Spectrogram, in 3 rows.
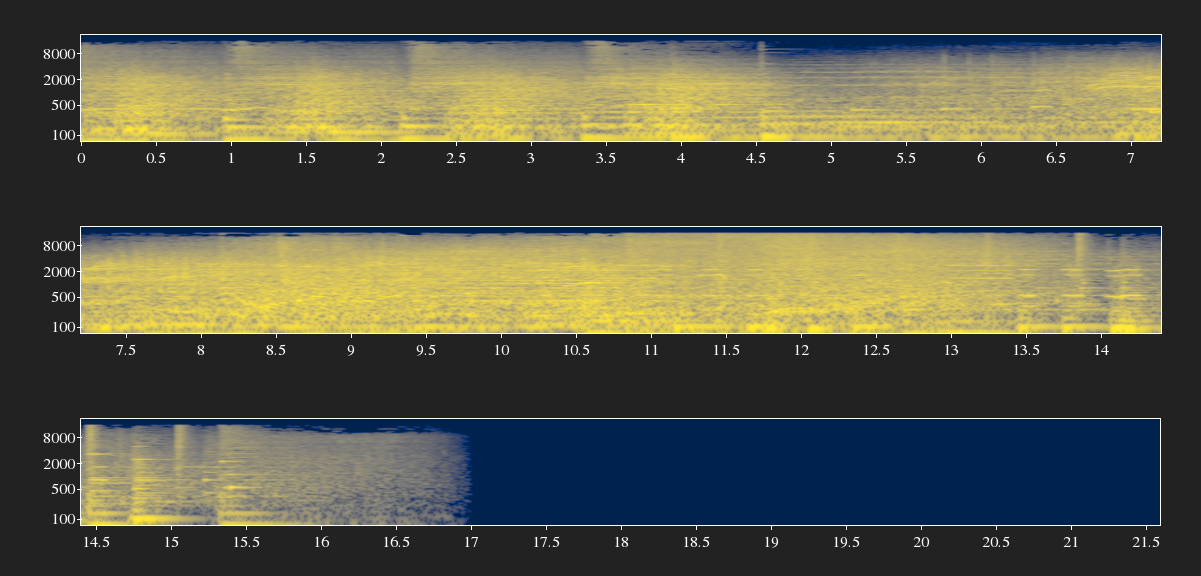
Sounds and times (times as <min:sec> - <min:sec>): Music: 0:00.0 - 0:16.0
Water: 0:07.6 - 0:17.0
Slosh: 0:08.2 - 0:13.8.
